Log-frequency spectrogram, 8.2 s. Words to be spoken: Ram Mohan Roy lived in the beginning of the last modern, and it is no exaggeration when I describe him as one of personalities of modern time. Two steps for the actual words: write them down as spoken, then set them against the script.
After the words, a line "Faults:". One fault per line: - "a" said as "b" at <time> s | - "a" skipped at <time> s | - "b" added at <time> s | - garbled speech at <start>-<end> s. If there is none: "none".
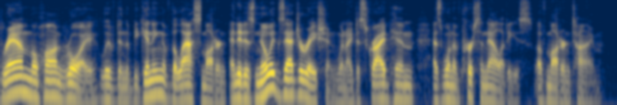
Ram Mohan Roy lived in the beginning of the last modern, and it is no exaggeration when I describe him as one of personalities of modern time.
Faults:
none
